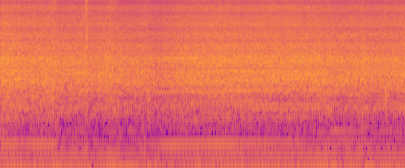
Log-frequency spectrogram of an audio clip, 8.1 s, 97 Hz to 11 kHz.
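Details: 1927 Avions Voisin C11, 2.3-litre sleeve-valve six, first start after a rebuild and about 60 years unused; a steady, low, even hum with a soft beat and no knocks or misses, running normally.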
